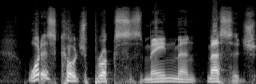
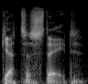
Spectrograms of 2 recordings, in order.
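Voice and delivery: dropped low and soft for weight; hushed emphasis; 4 semitones lower, 7 dB quieter than usual. A narrator's reading. Coach pointing at the board, soft and lower. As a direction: lower and softer, pointing to the goal. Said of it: "and he pointed at the board".

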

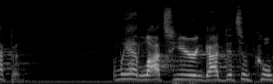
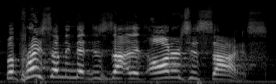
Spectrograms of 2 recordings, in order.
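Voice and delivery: laughing urge; 7 semitones higher, 10 dB louder than usual. Real, not acted. Laughing aside, then urging.

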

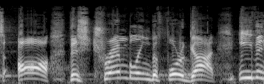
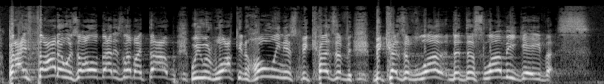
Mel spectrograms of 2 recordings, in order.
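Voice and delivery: high, rushed protest; mock objection; 5 semitones higher than usual. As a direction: imitate a bewildered churchgoer objecting. Voices an objecting listener.

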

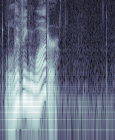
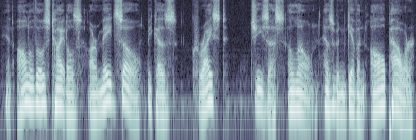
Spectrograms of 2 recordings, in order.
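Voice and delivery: ordinary talk, nothing marked

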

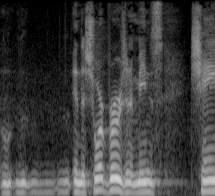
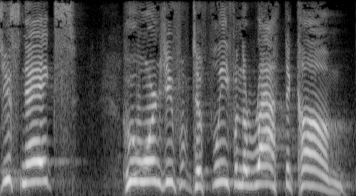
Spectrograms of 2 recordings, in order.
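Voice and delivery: much higher, louder, slow at the end; mock prophet shout; 9 semitones higher, 7 dB louder, slower than usual. Preacher acting John rebuking the crowd, mock prophet shout. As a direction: blast the insult at the crowd. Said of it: "He goes".

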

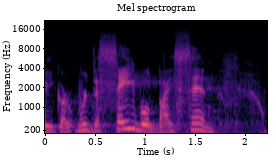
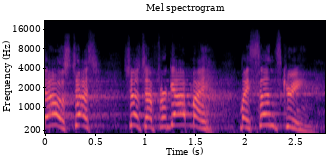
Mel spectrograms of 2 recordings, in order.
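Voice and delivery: put-on higher, loud kid calling for help; whiny kid; 9 semitones higher, 6 dB louder than usual. Kid tells pastor it forgot sunscreen, higher whine. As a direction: beg like a kid who forgot something.

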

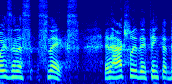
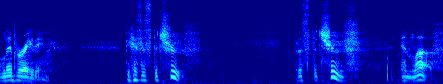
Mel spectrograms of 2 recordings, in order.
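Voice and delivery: hushed reflective preaching; 5 semitones lower, 8 dB quieter than usual. Acted. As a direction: lay it down gently, almost confessional.

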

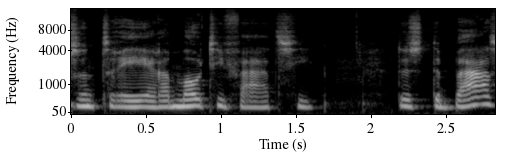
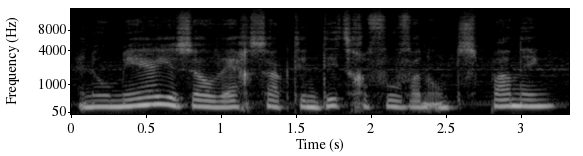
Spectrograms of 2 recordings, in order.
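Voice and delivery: guided meditation. Acted. Leads a guided relaxation.

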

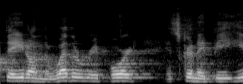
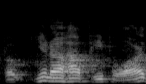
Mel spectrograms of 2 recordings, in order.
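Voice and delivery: ordinary talk

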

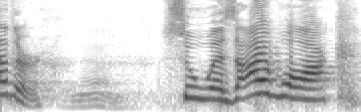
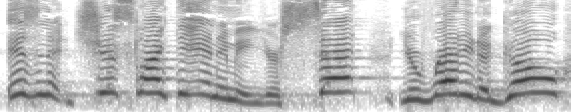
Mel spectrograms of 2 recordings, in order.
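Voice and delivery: ordinary talk

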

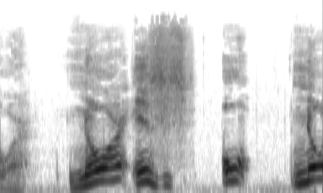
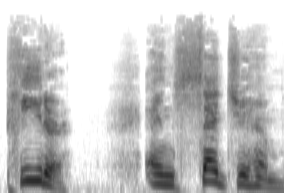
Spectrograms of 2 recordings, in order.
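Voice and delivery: normal talking voice

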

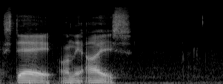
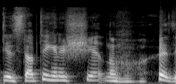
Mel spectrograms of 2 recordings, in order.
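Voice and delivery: laughing scold; 8 semitones higher, 4 dB louder, faster than usual. Retold or imitated. Retold scolding, breaking into laughter.

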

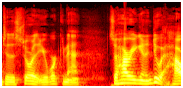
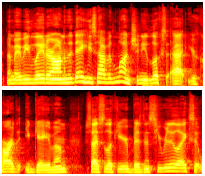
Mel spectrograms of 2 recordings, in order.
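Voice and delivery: usual speaking voice

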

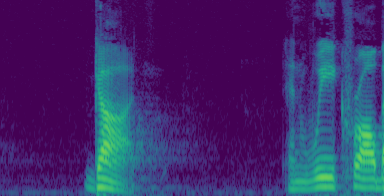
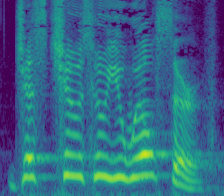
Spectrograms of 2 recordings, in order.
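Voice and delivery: higher, louder and slow, each word driven home; forceful challenge; 11 semitones higher, 6 dB louder than usual. Acted. Joshua challenging the people, slow and forceful. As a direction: hammer the choice at the crowd.

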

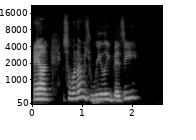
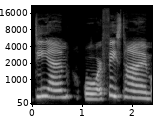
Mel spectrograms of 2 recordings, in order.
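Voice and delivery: excited; 7 semitones higher, 7 dB louder, slower than usual. Real, not acted. Excited pitch.

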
